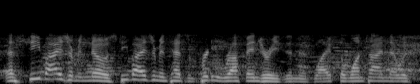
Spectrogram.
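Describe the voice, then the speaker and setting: A man's voice: fairly high pitch, quick pace. A man co-hosting a casual sports talk show, talking with eager fan enthusiasm. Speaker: co-host. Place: brewery, live show. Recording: tinny phone-like sound with crowd behind.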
